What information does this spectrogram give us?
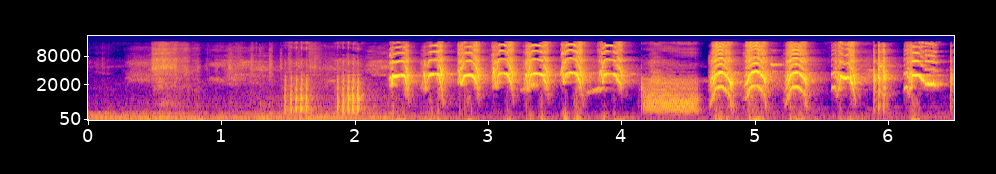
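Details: Vigorously singing Nias hill myna, used to lure and stimulate other birds; quiet scratchy notes at first, then a burst of loud, shrill, harsh calls repeated rapidly, broken by a brief hiss, then continuing.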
